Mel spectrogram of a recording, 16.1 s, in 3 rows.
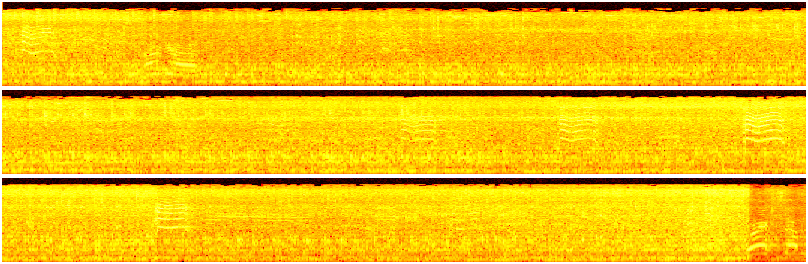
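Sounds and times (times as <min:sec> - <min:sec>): bird squawking: 0:00.0 - 0:00.6, 0:02.3 - 0:02.9, 0:06.9 - 0:10.8, 0:11.5 - 0:14.3
classic car engines idling: 0:00.0 - 0:16.0.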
